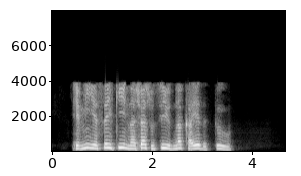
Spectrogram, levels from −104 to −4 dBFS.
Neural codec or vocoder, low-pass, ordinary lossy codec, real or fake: codec, 24 kHz, 0.5 kbps, DualCodec; 7.2 kHz; AAC, 16 kbps; fake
